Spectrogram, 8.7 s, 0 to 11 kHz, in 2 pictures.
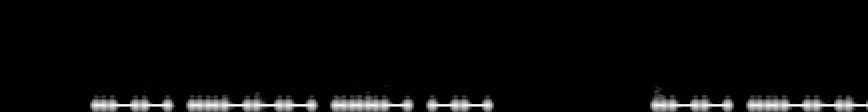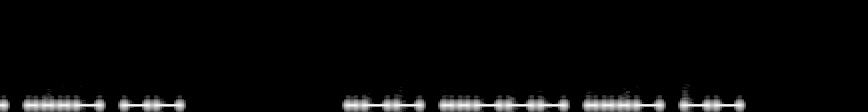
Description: Morse code, heard as a keyed tone, about 30 wpm, 700 Hz. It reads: W2VM W2VM W2VM
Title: USA Call Signs - 4 Characters - Repeated 3x - 30wpm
